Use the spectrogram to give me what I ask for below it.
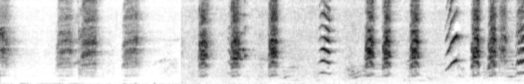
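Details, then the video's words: Australian rainbow lorikeets feeding as a group, a few harsh screeches, then a series of short rasping squawks mixed with quick upward-sweeping chirps, roughly every half second. "RAINBOW LORIKEETS having a LOUD Picnic!"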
